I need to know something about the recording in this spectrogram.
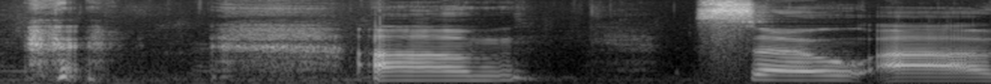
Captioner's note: laughs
